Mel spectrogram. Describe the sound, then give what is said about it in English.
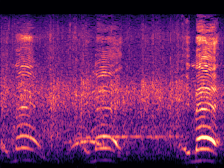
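An audience claps their hands in a steady, dense wash of applause that lasts throughout, with voices calling out over it and a louder swell near the end. “Clap your hands if you know what I'm talking.”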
